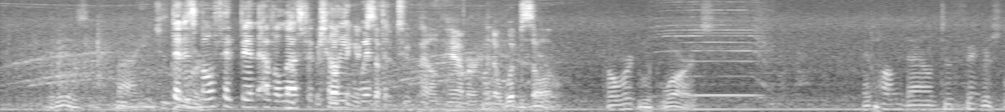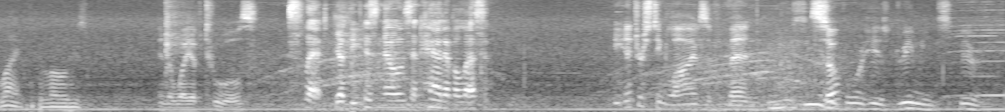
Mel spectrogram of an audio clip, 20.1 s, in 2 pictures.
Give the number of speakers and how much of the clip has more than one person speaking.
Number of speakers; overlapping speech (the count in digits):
4, about 26%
